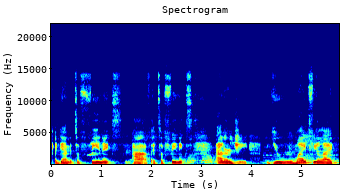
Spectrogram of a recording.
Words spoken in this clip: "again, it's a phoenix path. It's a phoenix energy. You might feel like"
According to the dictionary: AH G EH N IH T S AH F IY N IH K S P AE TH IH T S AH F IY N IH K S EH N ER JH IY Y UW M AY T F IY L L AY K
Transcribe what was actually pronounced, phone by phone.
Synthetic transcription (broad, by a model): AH G EH N IH T S AH F IY N IH K S P AE TH IH T S AH F IY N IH K S EH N ER JH IY Y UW M AY T F IY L L AY K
